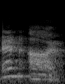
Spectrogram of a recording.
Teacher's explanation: the sound of h is silent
